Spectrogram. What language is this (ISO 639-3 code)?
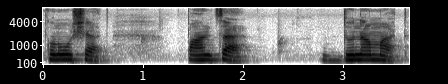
kas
